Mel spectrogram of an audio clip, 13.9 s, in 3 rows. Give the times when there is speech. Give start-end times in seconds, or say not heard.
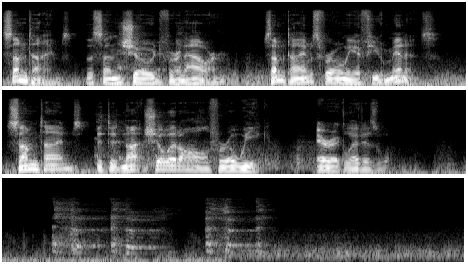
0.0-8.5.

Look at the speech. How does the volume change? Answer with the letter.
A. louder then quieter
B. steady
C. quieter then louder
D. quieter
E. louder
B.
